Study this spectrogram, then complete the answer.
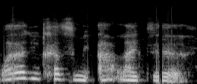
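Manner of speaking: high innocent voice. Retold or imitated. Retelling the fight, innocently asking why. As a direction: squeak it out like the wronged one. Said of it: "I was like".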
